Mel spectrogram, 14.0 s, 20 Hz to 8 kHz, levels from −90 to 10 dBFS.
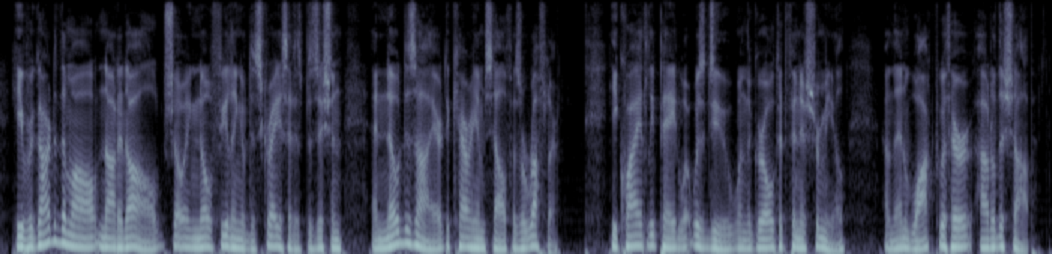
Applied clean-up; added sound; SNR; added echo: none; none; none; none.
